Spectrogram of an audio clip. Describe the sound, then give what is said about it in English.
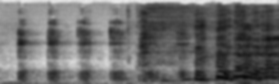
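A person imitates a pig with four quick, evenly spaced oinking snorts, then launches into a louder, more chaotic run of squealing, grunting vocal noise. “Do your pig noise.”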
